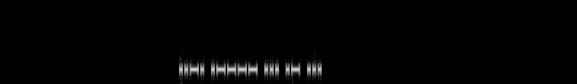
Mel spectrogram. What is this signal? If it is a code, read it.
Morse code, heard as a keyed tone, about 41 wpm, 700 Hz. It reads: F1SAS
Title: DXCC-100 Call Signs - 5 Characters - Repeated 3x - 45wpm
